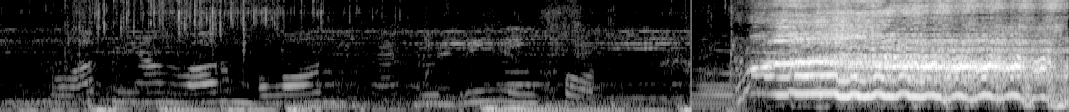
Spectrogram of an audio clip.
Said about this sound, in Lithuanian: Šis žirgas yra Latvijos kilmės, yra vienintelis šios kilmės varžybinis žirgas.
